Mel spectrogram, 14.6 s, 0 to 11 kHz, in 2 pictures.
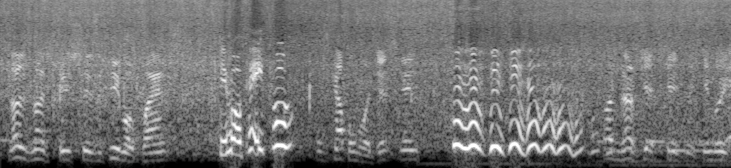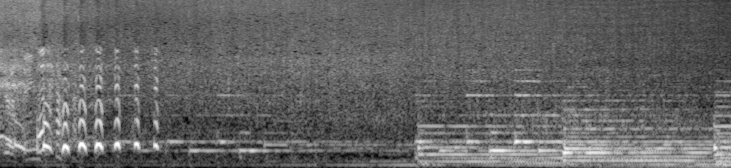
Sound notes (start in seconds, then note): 7.2 laughs; 12.0 slow music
